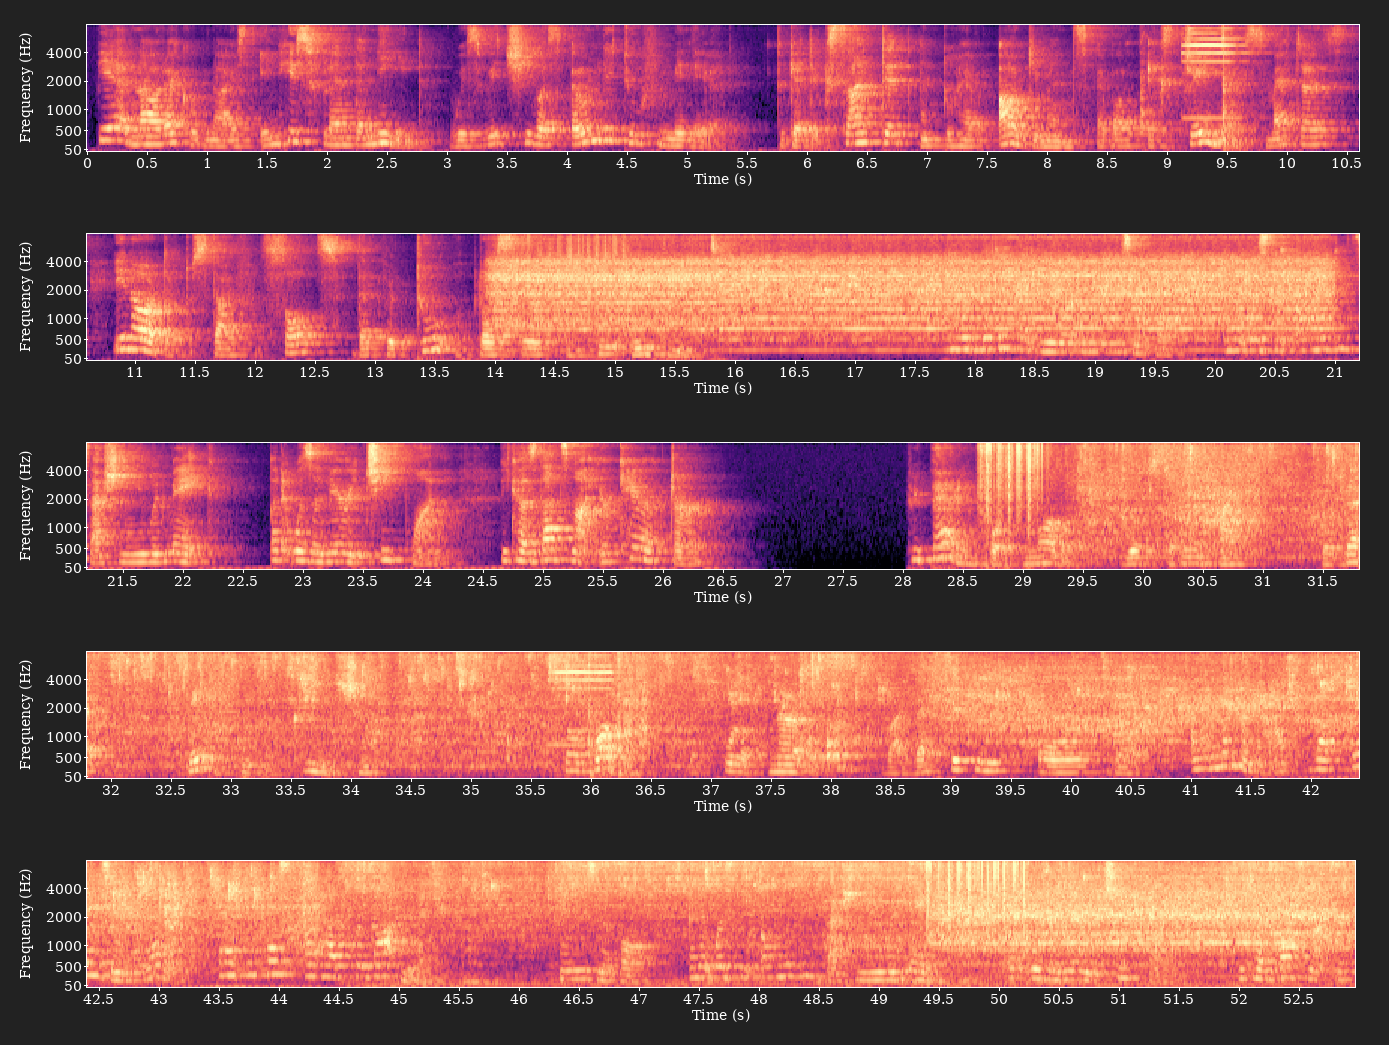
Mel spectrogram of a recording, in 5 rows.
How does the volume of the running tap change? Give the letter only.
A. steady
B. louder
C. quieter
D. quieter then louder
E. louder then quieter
A.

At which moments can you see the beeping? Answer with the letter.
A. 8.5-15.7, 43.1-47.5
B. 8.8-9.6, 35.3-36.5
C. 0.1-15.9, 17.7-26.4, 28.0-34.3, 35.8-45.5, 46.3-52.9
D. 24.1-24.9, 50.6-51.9
B.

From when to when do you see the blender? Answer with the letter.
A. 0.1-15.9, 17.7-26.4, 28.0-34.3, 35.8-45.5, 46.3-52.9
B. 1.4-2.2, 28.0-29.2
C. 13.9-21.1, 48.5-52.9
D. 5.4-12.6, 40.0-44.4
C.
